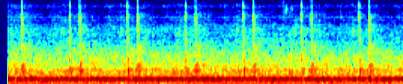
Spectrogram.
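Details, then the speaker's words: Carpigiani soft serve machine, freezing cylinder running dry with no mix: steady motor hum with sharp, even knocks two to three a second, sometimes with a high-pitched squeal. The first check is the pump's operation. "That knocking maybe sometimes accompanied by a high-pitched squeal. If you've heard this, you've heard the sound of your cylinder running with no mix in it."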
